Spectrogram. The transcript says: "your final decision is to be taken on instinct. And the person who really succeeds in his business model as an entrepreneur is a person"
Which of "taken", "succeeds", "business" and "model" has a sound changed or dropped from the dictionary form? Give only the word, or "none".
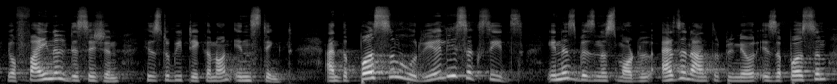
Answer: none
